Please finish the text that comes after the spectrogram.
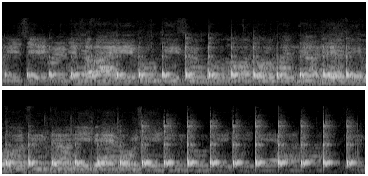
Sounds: mantra

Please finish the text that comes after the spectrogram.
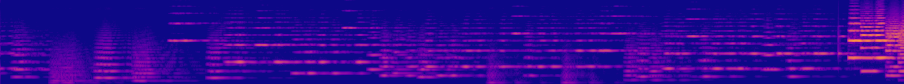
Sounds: music
sampler

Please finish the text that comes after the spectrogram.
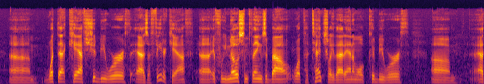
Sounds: speech

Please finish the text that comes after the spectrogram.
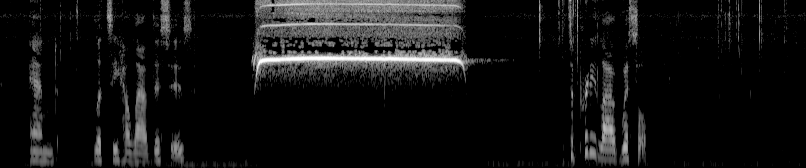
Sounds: whistle
speech

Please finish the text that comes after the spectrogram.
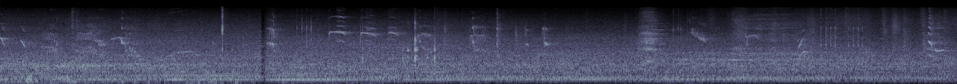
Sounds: bird

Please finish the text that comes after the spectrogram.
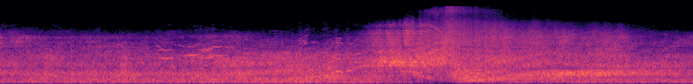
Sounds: airplane flyby

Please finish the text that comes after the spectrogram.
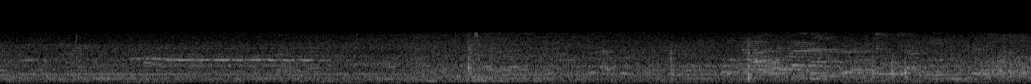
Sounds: speech

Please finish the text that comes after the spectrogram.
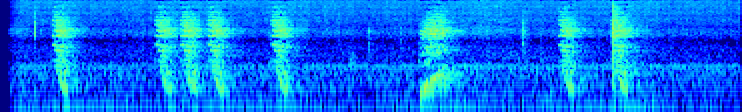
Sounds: sound effect

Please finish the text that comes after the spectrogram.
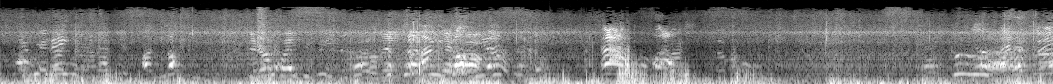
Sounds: speech

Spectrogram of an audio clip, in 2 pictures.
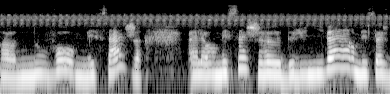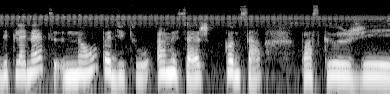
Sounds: speech

